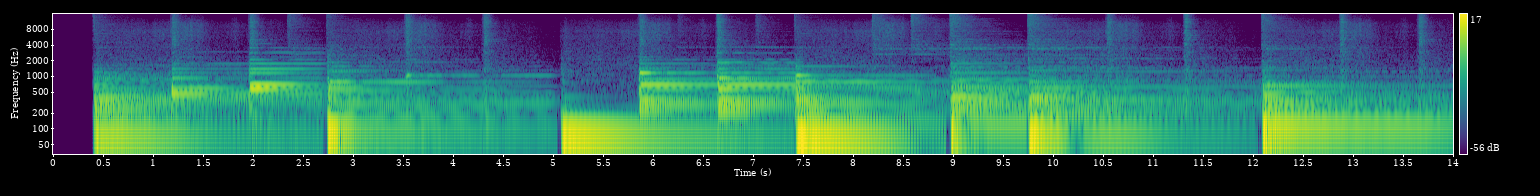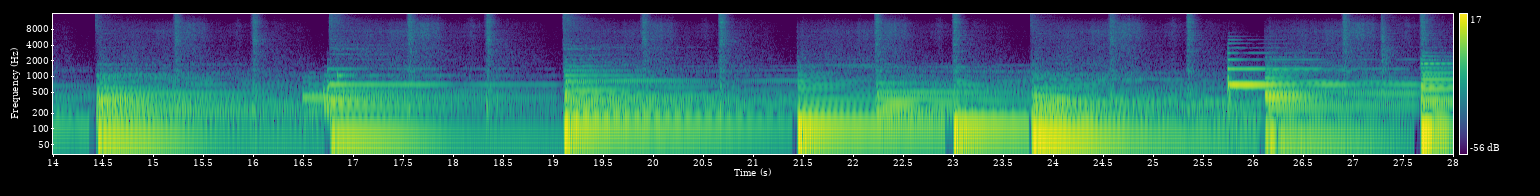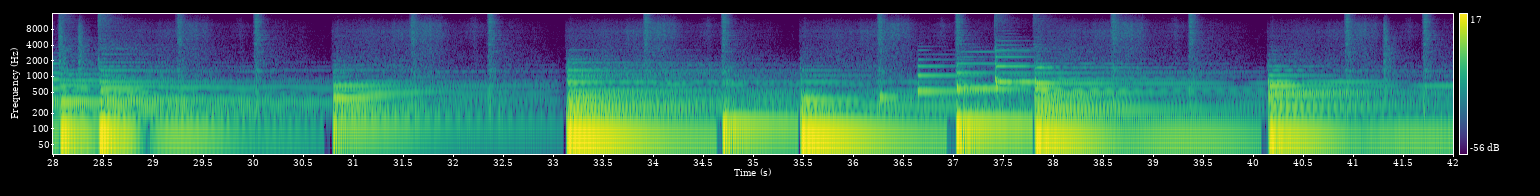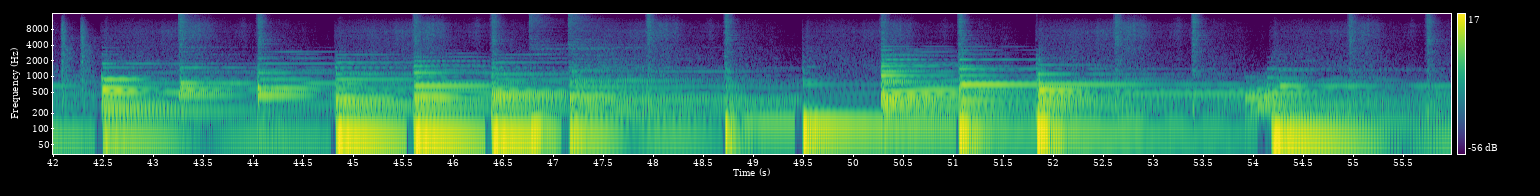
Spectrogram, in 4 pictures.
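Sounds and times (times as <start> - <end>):
instrumental trio music in E-flat: 0.4 - 55.9.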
